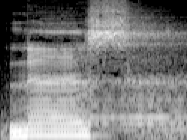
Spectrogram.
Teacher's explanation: huruf sin yang bersukun ini tidak boleh dipantulkan karena ini adalah bukan bacaan qalqalah.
